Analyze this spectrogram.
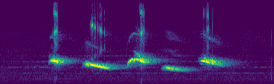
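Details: A green-winged saltator, called trinca-ferro garganta de ouro, gives a loud, clear phrase of five rich whistled notes, alternately slurring down and up, about two a second, with a faint steady hum behind.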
